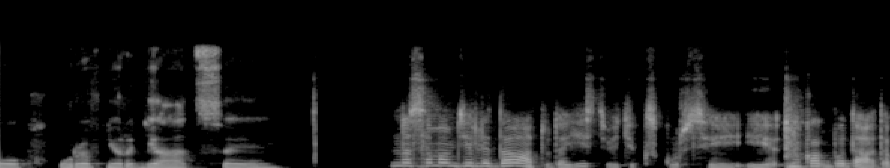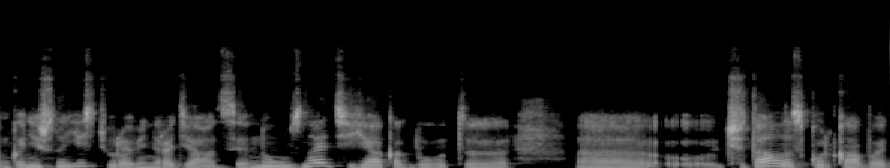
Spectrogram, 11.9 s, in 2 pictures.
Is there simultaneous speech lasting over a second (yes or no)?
no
